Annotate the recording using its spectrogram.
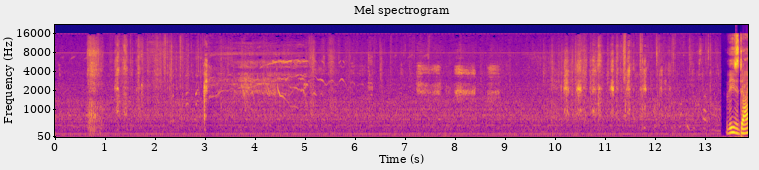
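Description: A young rhino's feet patter on a gravel road.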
